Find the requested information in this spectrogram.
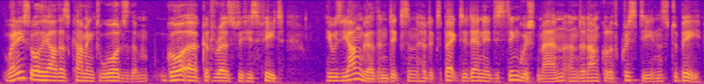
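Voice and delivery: ordinary delivery, nothing marked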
